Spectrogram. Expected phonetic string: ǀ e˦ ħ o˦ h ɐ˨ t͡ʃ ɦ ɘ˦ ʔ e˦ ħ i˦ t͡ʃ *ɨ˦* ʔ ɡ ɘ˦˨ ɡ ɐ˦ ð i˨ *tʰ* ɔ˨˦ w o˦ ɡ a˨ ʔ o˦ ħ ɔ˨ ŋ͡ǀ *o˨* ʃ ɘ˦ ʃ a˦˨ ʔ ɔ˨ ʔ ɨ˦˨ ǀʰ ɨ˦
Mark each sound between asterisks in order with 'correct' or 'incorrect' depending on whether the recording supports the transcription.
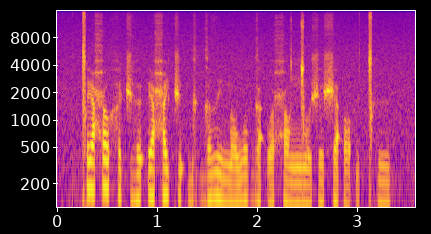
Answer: incorrect, incorrect, correct

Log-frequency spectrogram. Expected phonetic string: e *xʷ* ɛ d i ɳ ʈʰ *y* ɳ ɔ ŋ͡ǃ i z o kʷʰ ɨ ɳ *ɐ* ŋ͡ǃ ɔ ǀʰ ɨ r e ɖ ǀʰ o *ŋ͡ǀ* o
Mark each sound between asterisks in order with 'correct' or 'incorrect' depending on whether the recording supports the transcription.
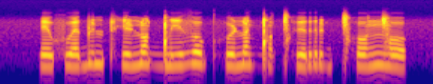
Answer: correct, incorrect, correct, correct

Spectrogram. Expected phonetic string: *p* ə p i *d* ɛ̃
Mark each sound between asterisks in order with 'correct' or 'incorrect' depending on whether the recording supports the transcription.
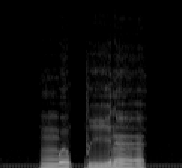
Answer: incorrect, incorrect

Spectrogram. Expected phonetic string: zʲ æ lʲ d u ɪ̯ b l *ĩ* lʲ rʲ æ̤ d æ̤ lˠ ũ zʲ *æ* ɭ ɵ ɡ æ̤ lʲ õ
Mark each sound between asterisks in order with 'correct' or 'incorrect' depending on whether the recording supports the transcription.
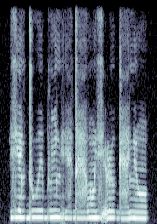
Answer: correct, incorrect

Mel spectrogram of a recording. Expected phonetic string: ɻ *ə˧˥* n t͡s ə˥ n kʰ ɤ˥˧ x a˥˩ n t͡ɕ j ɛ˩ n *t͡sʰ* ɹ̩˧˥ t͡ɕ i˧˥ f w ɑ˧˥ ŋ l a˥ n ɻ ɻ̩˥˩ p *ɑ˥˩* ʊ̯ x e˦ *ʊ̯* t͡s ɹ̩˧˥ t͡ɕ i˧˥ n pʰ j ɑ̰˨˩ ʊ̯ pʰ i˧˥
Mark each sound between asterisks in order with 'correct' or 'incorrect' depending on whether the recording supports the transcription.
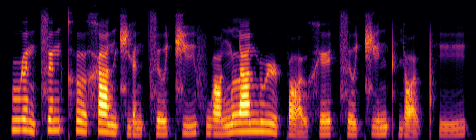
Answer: incorrect, incorrect, incorrect, incorrect

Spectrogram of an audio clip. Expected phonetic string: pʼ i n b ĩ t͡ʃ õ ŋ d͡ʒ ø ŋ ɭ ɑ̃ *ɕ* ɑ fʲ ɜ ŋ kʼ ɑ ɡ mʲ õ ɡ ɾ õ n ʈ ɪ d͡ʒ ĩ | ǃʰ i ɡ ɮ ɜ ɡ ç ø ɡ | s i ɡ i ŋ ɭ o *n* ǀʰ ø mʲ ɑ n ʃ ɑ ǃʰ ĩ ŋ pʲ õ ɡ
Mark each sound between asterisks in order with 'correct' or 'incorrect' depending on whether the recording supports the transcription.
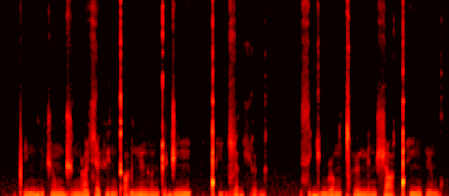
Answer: correct, incorrect

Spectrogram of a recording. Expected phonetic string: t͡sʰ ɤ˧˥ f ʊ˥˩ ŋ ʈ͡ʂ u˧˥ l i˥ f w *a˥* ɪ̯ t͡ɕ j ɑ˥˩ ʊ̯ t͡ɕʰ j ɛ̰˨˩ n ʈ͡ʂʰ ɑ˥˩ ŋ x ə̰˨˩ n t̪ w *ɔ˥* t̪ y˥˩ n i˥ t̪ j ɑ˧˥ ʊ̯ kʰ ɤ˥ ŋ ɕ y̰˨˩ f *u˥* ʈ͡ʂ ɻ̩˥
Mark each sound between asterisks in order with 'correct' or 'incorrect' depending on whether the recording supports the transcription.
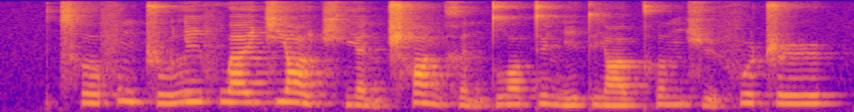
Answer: correct, correct, correct

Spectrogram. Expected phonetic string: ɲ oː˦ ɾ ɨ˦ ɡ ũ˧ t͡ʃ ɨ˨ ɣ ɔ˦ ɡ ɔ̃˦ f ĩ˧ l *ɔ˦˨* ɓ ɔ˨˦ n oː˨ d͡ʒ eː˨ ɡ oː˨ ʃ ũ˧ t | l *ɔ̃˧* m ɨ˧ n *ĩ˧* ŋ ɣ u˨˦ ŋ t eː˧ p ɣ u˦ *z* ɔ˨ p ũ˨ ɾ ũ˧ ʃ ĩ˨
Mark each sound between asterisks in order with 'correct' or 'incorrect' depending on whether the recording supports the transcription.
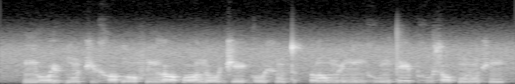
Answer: correct, correct, correct, correct

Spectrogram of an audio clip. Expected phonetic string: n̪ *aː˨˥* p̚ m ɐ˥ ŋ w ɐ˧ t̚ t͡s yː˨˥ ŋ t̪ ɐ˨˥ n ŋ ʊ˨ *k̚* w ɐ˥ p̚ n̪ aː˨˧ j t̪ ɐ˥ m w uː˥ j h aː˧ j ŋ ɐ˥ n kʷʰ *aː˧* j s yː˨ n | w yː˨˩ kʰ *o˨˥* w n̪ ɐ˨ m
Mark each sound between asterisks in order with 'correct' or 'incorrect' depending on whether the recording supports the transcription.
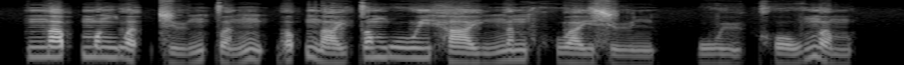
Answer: incorrect, correct, correct, correct

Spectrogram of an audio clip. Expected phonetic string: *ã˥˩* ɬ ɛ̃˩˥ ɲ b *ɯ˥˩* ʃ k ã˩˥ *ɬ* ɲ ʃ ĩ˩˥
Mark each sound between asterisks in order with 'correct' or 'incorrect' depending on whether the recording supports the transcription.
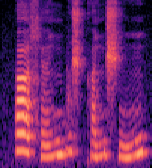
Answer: incorrect, correct, incorrect

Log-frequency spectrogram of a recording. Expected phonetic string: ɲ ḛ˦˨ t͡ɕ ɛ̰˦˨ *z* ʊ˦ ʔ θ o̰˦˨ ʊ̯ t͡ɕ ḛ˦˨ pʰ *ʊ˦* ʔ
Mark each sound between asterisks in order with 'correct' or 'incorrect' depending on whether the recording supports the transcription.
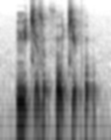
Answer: correct, correct

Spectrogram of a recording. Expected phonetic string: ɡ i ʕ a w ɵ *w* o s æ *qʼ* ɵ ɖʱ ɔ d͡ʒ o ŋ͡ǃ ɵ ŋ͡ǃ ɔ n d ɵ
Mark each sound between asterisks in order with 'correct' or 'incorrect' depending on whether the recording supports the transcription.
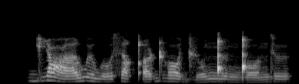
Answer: correct, correct

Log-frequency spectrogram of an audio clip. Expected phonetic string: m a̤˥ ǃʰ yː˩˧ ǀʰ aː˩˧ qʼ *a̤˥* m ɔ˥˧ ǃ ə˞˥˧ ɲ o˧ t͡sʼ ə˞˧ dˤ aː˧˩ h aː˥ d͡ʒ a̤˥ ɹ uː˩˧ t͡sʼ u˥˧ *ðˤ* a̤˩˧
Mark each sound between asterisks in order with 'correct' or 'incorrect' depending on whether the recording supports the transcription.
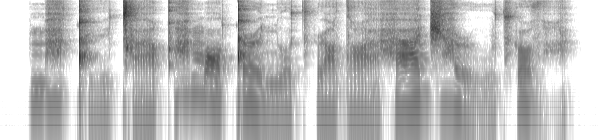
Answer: correct, correct

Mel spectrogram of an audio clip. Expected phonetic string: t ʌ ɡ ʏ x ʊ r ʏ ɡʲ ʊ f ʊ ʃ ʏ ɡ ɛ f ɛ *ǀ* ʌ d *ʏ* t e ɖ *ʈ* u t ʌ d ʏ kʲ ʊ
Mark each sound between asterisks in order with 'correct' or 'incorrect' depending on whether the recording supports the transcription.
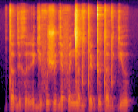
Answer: incorrect, correct, correct

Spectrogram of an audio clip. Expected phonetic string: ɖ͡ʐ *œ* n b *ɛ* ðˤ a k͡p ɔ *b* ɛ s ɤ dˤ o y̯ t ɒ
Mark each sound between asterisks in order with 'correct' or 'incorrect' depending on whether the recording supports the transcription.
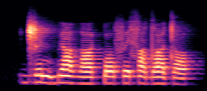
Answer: incorrect, correct, incorrect

